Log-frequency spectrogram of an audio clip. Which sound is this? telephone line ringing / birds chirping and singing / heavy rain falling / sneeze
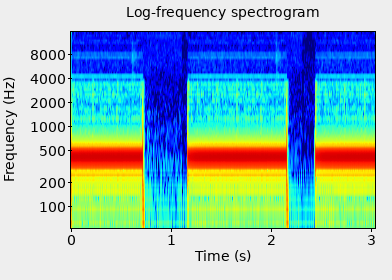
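telephone line ringing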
